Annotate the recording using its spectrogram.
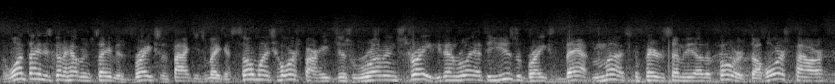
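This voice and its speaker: A male tractor pull announcer with a high voice and a quick pace. He reports from trackside in a folksy, enthusiastic way, with clear engine noise around him. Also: lively intonation. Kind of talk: energetic sports commentary and interviewing.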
